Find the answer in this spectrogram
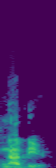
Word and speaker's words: Nazir: So in English, they just transliterated with the letter Z. So there's no Z in my name. There's no Z sound in my name. So, but it's Coach Nazir.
